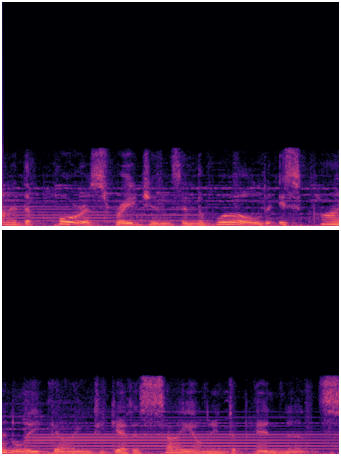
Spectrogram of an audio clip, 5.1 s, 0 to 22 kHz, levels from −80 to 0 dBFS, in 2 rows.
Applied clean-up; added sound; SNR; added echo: none; Wind instrument, woodwind instrument + Bird; 10 dB; none.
